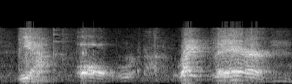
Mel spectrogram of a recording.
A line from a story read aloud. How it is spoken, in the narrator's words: the security guard moaned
